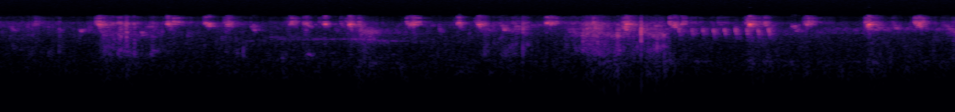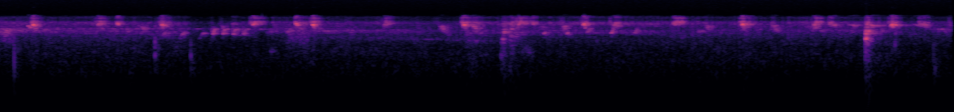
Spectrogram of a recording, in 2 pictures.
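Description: Small birds chirping faintly: many short, irregular high chirps with a quick trill, broken by a few brief rushing noises.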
